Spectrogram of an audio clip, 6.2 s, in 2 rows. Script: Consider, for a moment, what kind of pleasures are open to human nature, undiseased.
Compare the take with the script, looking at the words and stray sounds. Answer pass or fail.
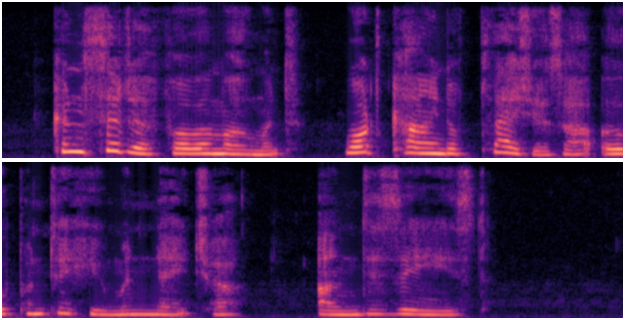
pass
